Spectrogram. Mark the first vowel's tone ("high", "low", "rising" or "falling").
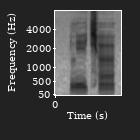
high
